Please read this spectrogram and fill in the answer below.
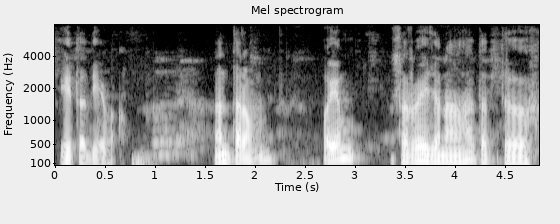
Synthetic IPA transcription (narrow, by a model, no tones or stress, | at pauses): eːt̪ɐd̪jḛːʋɐ̰ | nɐnt̪ɐɾɐm | pɐ̰jɐm | sɐɾʋeːd͡ʒɐnaːɦɐ̆t̪ɐt̪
